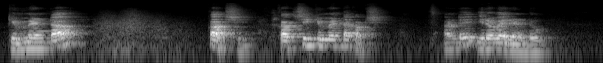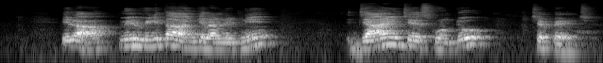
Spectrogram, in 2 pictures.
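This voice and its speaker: A man's voice: fairly high pitch, distant mic. A man giving a patient step-by-step language lesson, repeating each word twice and quizzing the listener. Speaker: language teacher. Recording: echoey room, away from the mic.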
